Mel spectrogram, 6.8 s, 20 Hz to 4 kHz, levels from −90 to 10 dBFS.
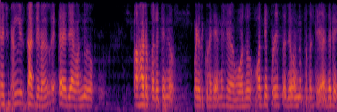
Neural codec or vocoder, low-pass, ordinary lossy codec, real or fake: codec, 16 kHz in and 24 kHz out, 0.6 kbps, FireRedTTS-2 codec; 3.6 kHz; none; fake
